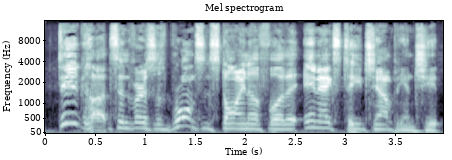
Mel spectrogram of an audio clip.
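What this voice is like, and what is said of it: Imitates another person's voice. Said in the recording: “my Wade Barrett impression.”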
